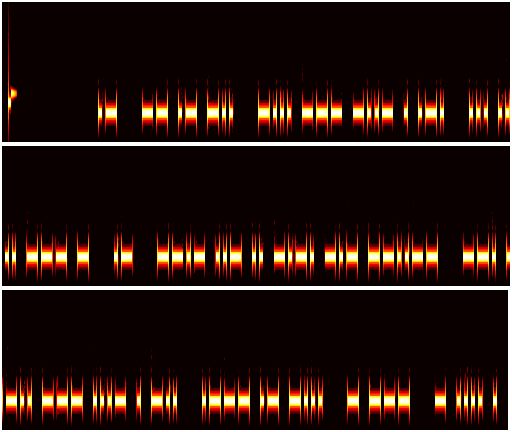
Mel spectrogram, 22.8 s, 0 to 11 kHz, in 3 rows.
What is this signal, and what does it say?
Morse code, heard as a keyed tone, about 22 wpm, 700 Hz. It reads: A MAD BOXER SHOT A QUICK, GLOVED JAB TO THE
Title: Pangram Challenge v2 - 22wpm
